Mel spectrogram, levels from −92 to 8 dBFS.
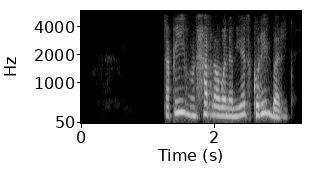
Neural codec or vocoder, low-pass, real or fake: codec, 16 kHz, 1.1 kbps, Voila-Tokenizer; 5.4 kHz; fake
